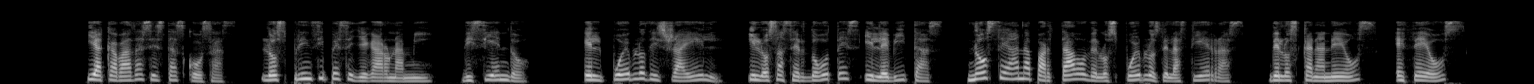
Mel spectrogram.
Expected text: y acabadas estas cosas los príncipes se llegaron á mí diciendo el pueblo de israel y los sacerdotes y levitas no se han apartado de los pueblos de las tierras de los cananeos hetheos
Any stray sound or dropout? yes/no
no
